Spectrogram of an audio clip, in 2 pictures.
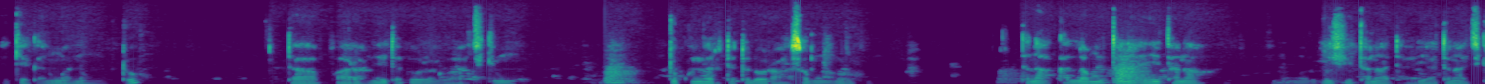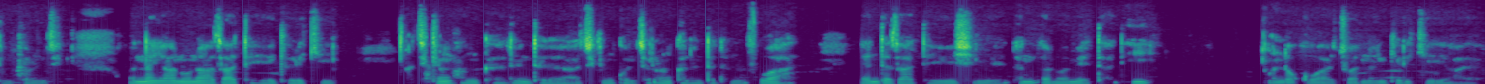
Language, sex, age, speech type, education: Hausa, male, 30-45, spontaneous, tertiary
